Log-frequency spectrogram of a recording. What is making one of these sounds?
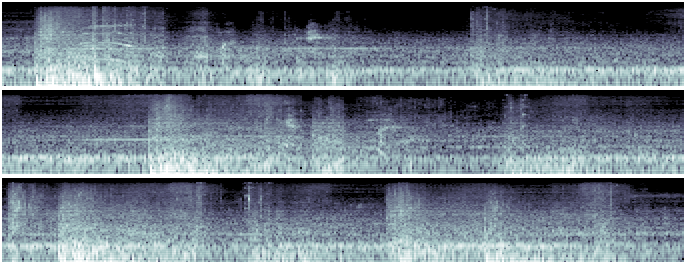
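A heavy blade swings and whooshes through the air.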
